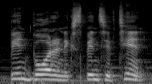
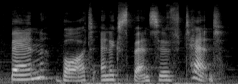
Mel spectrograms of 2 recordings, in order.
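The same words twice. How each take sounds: First: It is spoken in a Brooklyn accent. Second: It is spoken in a general American accent. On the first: "In a classic sort of Brooklyn accent" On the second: "In a more general American accent like mine"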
